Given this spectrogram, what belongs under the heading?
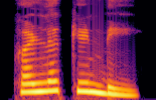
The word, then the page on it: ಕಳ್ಳಕಿಂಡಿ: kaḷḷakiṇḍi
